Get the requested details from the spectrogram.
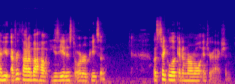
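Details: Adult woman speaking; fluent speech.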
